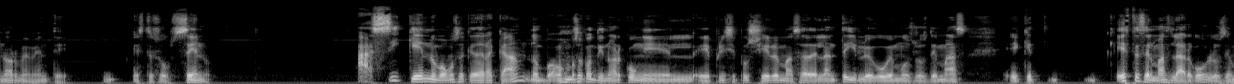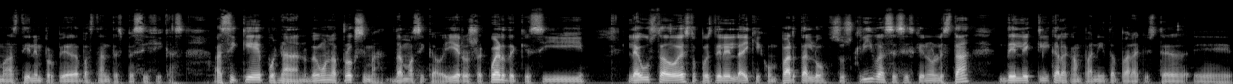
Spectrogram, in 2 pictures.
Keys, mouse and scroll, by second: 3.2 click, 4.5 click.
